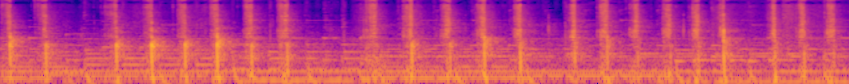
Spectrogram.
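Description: Chef's knife dicing a carrot on a wooden cutting board, the blade knocking against the board about two to three times a second in an uneven, steady run.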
